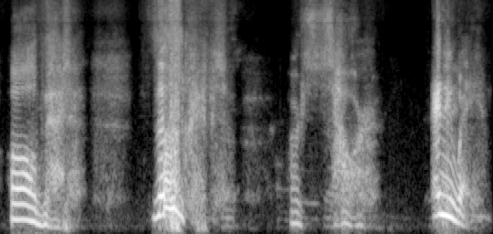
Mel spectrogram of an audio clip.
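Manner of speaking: halting, breathless, winded, hungry-sounding voice. Reading a fable aloud with children, voicing the fox that could not reach the grapes: hungry, out-of-breath fox. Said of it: "Fox, hungry, out of breath. That's the voice you use".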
